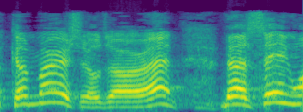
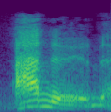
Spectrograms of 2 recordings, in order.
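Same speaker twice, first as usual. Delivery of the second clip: much softer and lower, barely owning up; timid; 9 semitones lower, 12 dB quieter than usual. Retold or imitated. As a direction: confess in a small, sheepish voice. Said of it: "this guy very timidly said".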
